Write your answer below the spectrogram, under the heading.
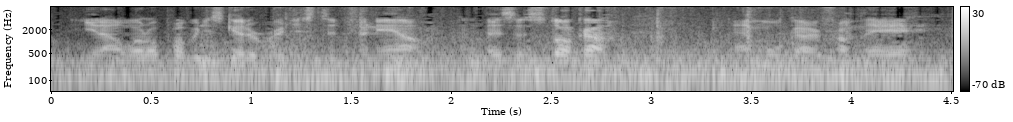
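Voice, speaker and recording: A man talks with a dry sound and no echo as music plays in the background. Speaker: car hobbyist vlogger. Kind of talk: casual vlog chat. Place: car. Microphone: phone near.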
